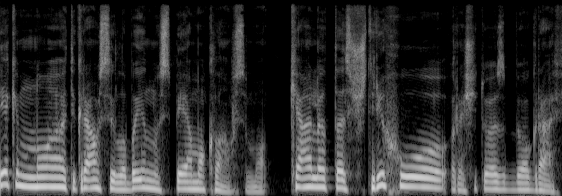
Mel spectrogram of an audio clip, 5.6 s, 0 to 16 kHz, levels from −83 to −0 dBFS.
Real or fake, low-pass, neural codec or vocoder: real; 14.4 kHz; none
